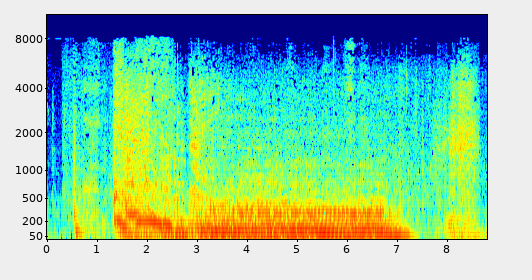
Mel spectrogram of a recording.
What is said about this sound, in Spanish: Efecto dinosaurio, clarísimo, un rugido y vamos con más cosas.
